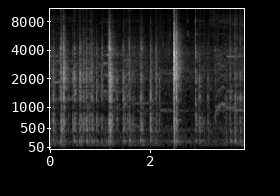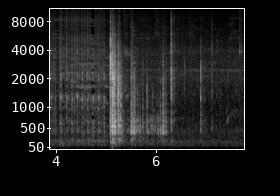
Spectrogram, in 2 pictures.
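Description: Wood chisel paring and scraping a small wooden strip on a workbench. Scraping cuts come with sharp clicks, the sharpest about two and a half seconds in, and a cluster of knocks about five seconds in.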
